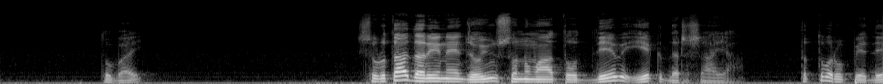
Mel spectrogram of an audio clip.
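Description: An older man sings slowly and expressively into a microphone.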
